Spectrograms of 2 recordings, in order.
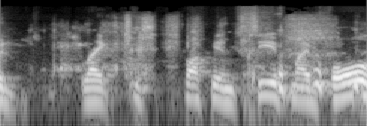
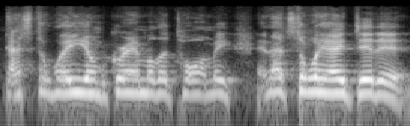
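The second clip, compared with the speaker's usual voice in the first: higher, louder pissed-off mom; mock angry mother; 7 semitones higher, 3 dB louder than usual. Mother snapping at her son, higher and louder. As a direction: bark it like a furious mother. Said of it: "She'd be like".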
